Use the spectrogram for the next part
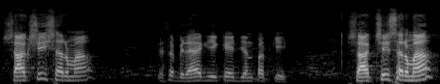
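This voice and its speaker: A man's voice: high-pitched, some chatter behind. A man announcing students' names one by one at an award ceremony, with brief instructions to the children between names. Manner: steady roll-call of names, brisk stage directions. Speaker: event announcer.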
